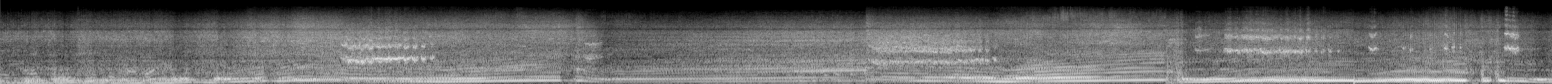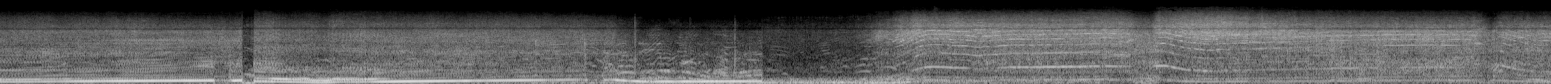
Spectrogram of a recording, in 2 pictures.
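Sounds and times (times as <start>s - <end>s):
cars accelerating hard: 0.0s - 31.0s
tyre squeal: 3.4s - 4.4s, 8.6s - 10.1s, 11.8s - 15.4s.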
